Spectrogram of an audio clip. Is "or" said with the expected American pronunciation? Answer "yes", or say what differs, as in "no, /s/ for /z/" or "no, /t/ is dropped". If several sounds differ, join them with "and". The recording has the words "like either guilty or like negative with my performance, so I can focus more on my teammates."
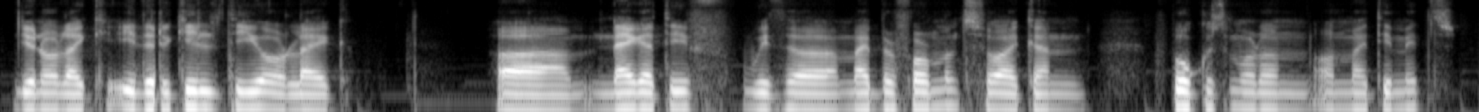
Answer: yes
